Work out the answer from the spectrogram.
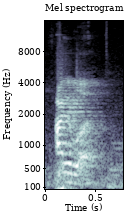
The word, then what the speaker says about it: Isla: The girl who was a professional crier, her real name is Isla Fisher. She's married to Sacha Baron Cohen. Oh, from Curb. Yes, that's her name, Isla Fisher. But has a silent S in it.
